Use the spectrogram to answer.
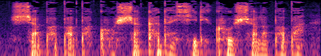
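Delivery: breathy whispered glossolalia; a pastor whispering in tongues during prayer. Acted.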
